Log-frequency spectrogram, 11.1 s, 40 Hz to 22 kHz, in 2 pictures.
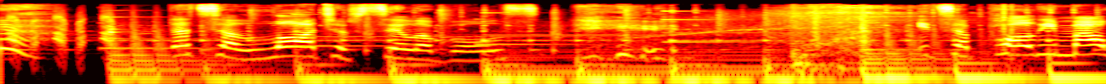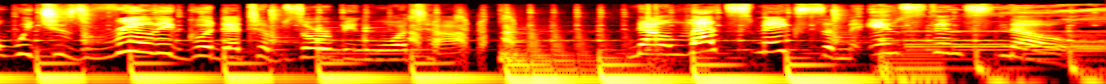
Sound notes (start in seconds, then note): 2.8 giggling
